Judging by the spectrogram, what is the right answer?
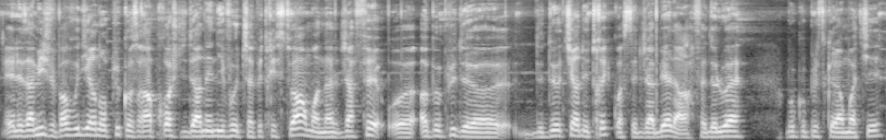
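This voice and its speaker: A man with a low voice giving rambling, chatty gameplay commentary and talking to viewers as friends. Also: fast talker, mellow. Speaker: gaming YouTuber.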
